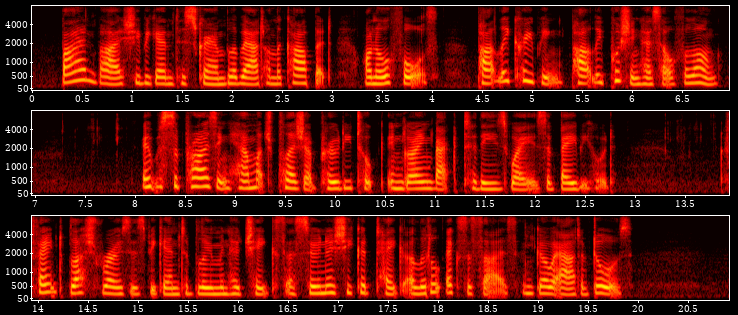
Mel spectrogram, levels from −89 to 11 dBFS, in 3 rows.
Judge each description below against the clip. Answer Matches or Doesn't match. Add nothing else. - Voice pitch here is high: Matches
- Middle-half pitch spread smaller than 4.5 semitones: Matches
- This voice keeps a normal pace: Matches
